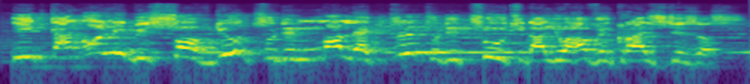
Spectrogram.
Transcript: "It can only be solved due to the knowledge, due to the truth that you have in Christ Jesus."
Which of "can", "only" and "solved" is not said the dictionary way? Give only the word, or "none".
solved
